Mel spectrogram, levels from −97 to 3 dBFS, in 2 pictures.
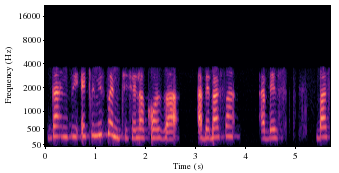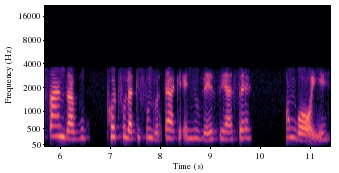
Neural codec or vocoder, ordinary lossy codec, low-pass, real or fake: none; none; 3.6 kHz; real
